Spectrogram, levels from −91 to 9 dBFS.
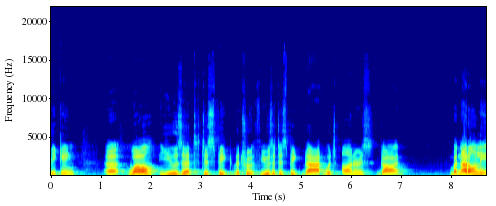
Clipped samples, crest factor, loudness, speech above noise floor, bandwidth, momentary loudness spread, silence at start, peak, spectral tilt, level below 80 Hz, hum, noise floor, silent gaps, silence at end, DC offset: under 0.1%; 20 dB; -21 LUFS; 36 dB; 8.6 kHz; 15 LU; 0 s; -2 dBFS; -7.5 dB/octave; -56 dBFS; none; -57 dBFS; none; 0 s; under 0.1%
